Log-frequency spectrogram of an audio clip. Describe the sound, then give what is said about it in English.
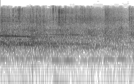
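A dense wash of crowd noise from a live show audience in Australia, steady and fairly loud, with many people clapping and cheering together to music throughout the short stretch, and no single voice standing out. “Come on, let's clap, let's cheer, let's get loud.”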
